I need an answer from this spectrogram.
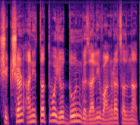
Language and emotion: Goan Konkani, neutral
